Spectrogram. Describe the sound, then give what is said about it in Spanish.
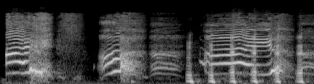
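Eerie, drawn-out wailing cries rise and fall in several long, harmonic bursts, loud, with breathy moaning gasps between them and no clear speech, on a psychophony recording of ghost-like screams heard in an apartment. “los nuevos dueños lo llamaron porque escuchaban como un fantasma, escuchaban como gritos.”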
